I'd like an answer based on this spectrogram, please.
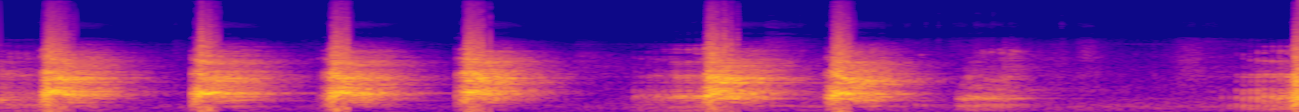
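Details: Bulldog barking indoors: a run of loud, sharp, broadband barks spaced roughly two-thirds of a second apart. About seven barks come in quick succession, followed by a softer one, a brief pause, and a final bark starting at the end.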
